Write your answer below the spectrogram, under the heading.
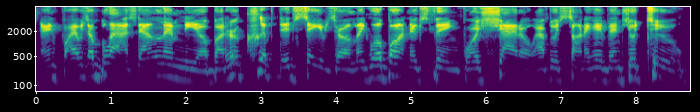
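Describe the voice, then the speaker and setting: A man's voice: mid-range voice, bright, forceful tone, poor audio. A man narrating an anime parody as a comedic story recap.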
